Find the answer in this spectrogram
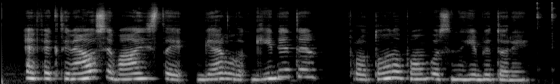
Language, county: Lithuanian, Panevėžys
